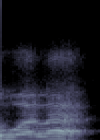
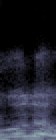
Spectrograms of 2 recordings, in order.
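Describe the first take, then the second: First: "wala" with two pure open A sounds; correct open A. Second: "wala" said as wola; "wala" with O colouring; wrong O vowel. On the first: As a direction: model "wala" wide open on la. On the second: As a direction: show the mistake, "wala" rounded to wolo. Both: Shown as a demonstration. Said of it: "bukan wala".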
